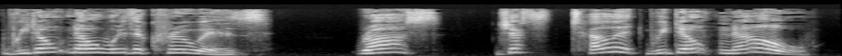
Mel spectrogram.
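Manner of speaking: high, pleading rush of panic; frantic. A narrator's reading. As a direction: Elytra frantically begging Ross to answer. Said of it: "Elytra said frantically".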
